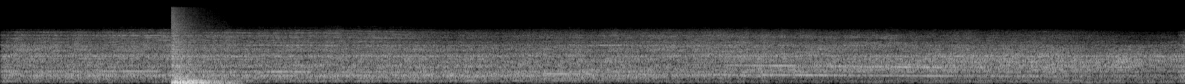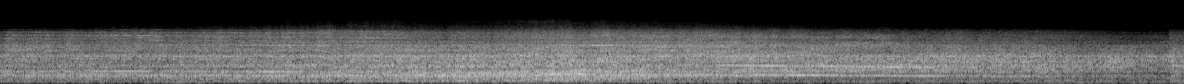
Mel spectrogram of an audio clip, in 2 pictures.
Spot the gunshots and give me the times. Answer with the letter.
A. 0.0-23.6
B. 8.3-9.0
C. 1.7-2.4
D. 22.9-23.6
C.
